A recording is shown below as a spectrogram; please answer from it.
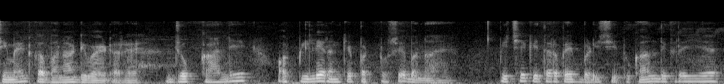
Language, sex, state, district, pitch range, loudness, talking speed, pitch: Hindi, male, Chhattisgarh, Sukma, 105-130 Hz, -19 LUFS, 205 wpm, 120 Hz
